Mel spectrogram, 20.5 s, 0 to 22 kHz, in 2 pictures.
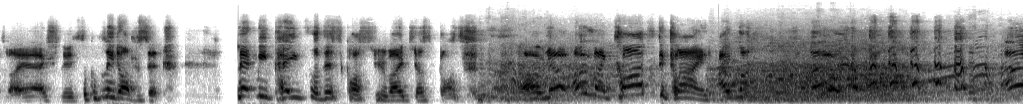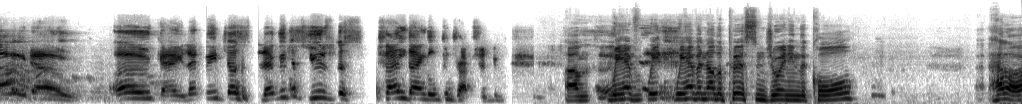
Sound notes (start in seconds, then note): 7.0 laughs; 7.0 laughter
